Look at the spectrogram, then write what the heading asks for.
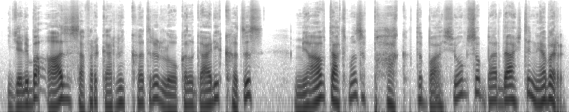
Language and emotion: Kashmiri, disgusted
